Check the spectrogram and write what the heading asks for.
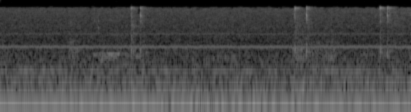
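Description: Computer mouse clicking: three quick pairs of clicks, about a second in, at three seconds and near the end, over a steady faint hum of room tone.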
